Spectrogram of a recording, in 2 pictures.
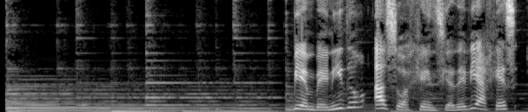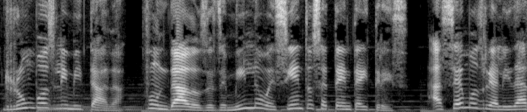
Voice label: CONTESTADORES TELEFONICOS

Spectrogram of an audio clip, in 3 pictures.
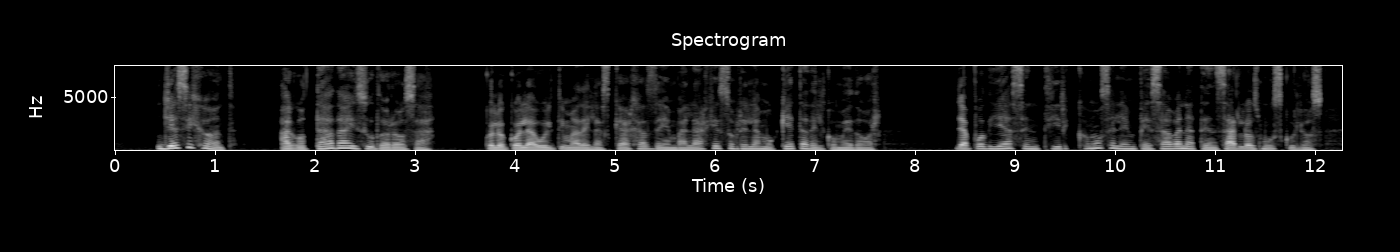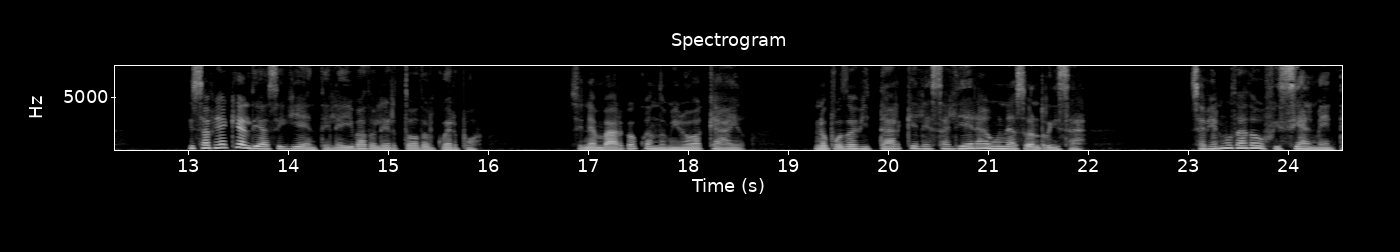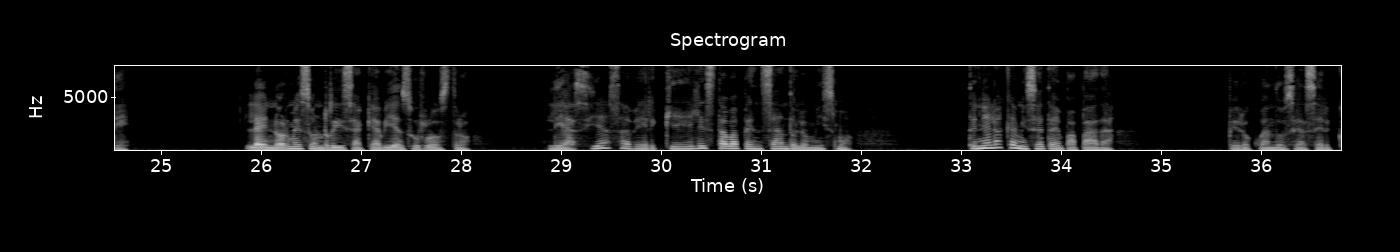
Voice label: Audiolibro

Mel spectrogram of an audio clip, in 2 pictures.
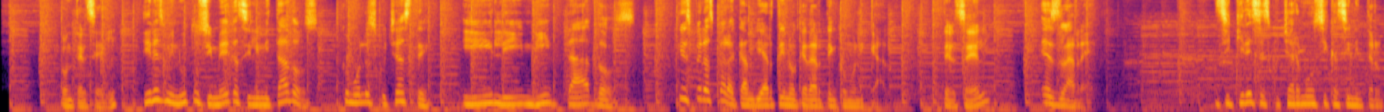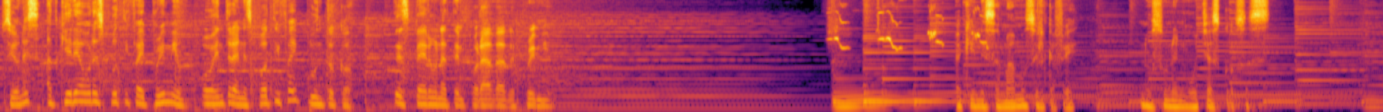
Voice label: COMERCIAL; WIKI

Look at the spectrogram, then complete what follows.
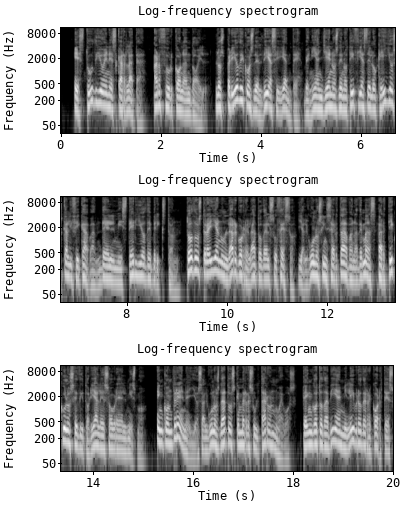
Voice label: demo audiolibros

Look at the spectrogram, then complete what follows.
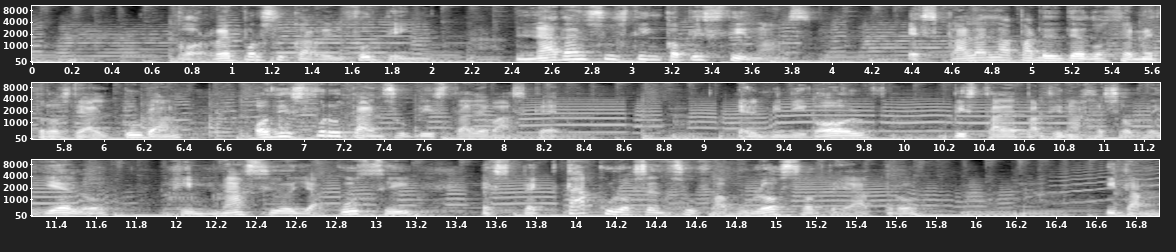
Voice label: CRUCERO PUBLI MONO

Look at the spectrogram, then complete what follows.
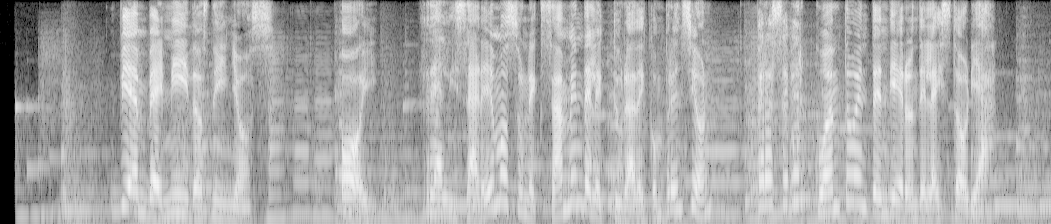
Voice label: E-Learning Sin Pizarra

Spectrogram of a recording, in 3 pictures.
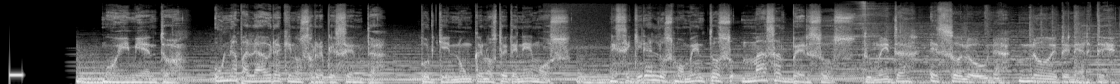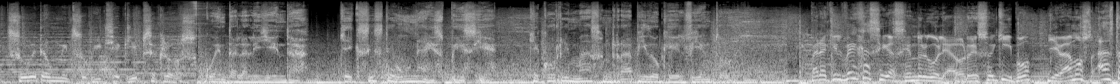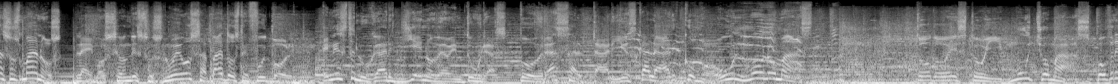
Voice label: Demo Locuciones

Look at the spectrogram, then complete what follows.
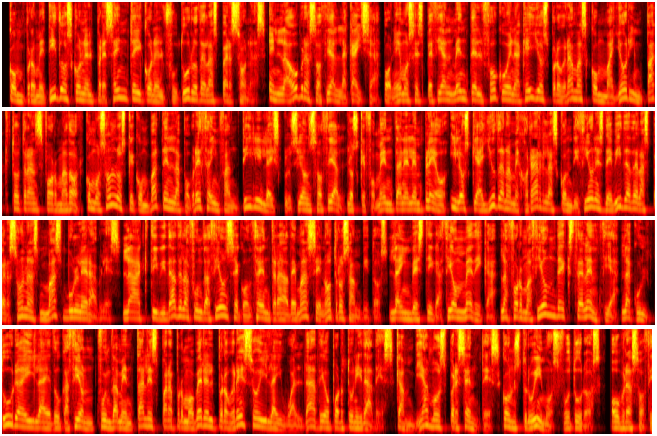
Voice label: demos corporativo

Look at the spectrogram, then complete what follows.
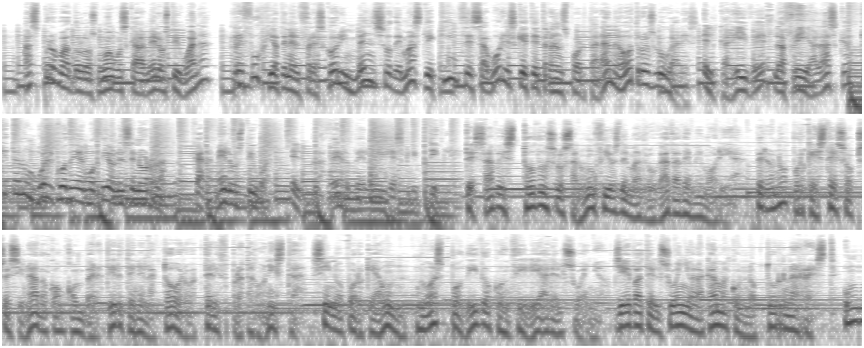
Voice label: COMERCIAL TV

